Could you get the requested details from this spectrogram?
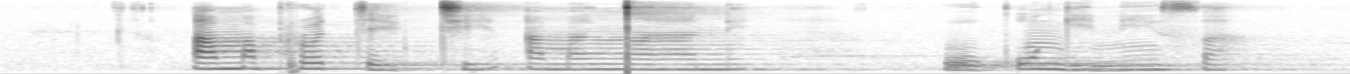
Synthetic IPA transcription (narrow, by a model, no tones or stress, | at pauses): amapʰrɔd̥ʒ̥ʱek̚tʰiamaŋ͡ǀanɛ | wok̬ʼuŋɡʱeniːsa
